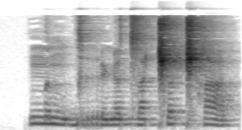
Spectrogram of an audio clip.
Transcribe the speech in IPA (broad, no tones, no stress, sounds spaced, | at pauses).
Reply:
n̪ ə ŋ ɨ ɡ ɨ r ɨ ɳ ə d͡z a ǁ ə ǁʰ a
